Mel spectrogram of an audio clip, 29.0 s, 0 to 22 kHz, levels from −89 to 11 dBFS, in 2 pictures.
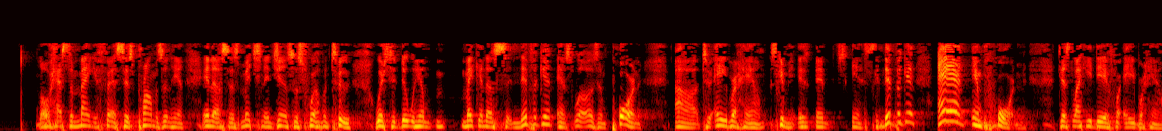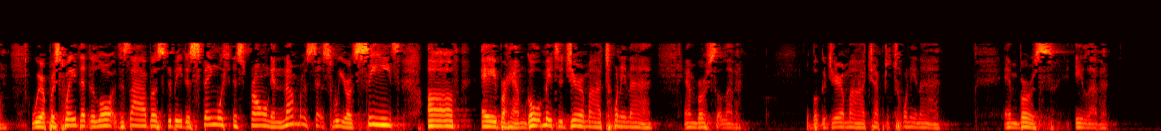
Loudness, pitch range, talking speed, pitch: -28 LUFS, 125-165 Hz, 175 wpm, 145 Hz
